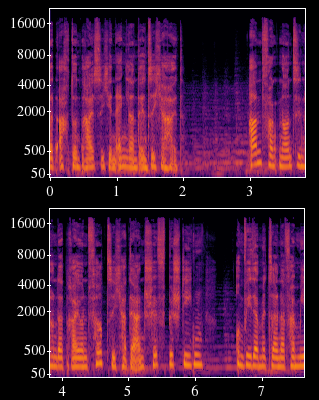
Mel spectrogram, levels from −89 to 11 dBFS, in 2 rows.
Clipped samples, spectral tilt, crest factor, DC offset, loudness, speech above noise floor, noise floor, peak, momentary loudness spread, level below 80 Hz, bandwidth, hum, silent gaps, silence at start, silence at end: under 0.1%; -4.5 dB/octave; 18 dB; under 0.1%; -20 LUFS; 21 dB; -40 dBFS; -2 dBFS; 7 LU; -56 dBFS; 18 kHz; none; none; 0 s; 0 s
